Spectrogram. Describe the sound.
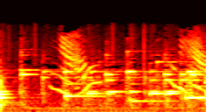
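A voice mimics a cat, giving a few drawn-out, whiny meows with sliding pitch in quick succession, fairly loud, over a steady tonal backing.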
